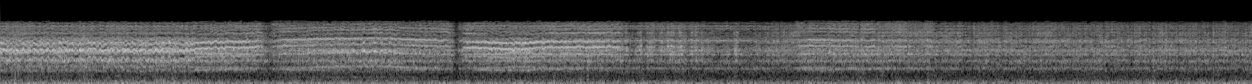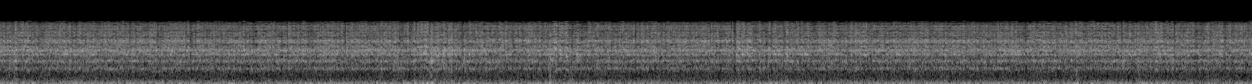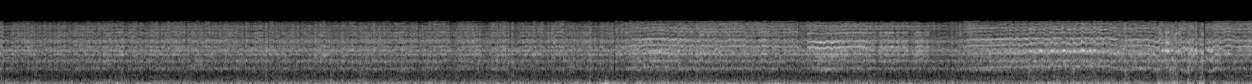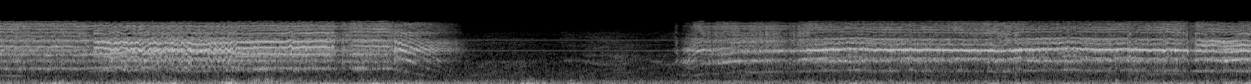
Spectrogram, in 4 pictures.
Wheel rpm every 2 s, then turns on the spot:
200, 200, 200, 200, 200, 200, 200, 200, 200, 200, 200, 200, 200, 200, 200, 200, 200, 200, 200, 200, 150, 0, 110, 160, 160.
none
